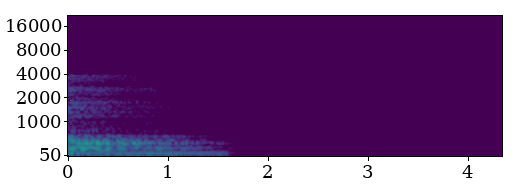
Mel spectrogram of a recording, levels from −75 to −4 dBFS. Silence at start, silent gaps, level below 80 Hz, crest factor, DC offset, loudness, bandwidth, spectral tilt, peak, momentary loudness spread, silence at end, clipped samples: 0 s; none; -64 dBFS; 20 dB; under 0.1%; -46 LUFS; over 20 kHz; -7 dB/octave; -28 dBFS; 20 LU; 2.75 s; under 0.1%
